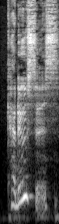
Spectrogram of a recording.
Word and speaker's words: caduceus: This card explores how love grows and entwines and becomes holistic, joining, like on the caduceus, that's how you say it, which symbolizes healing.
